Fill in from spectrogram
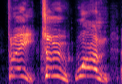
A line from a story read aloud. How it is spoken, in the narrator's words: Gret shouted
